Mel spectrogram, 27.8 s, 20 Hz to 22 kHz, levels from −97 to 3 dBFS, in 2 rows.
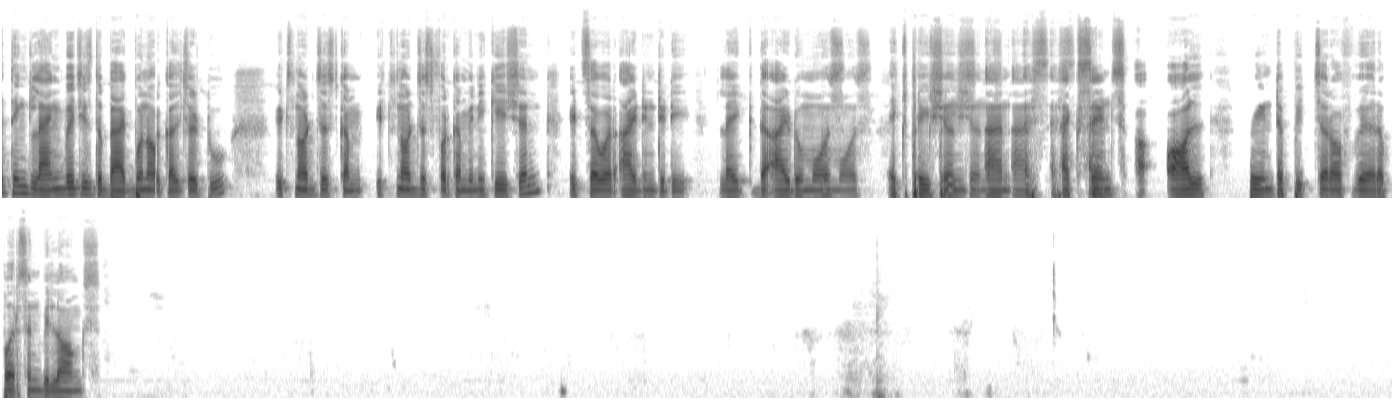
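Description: At 1.50 to 1.57 s there is a brief glitch caused by damaged data in the compressed stream. Corrupted bytes make the decoder misread the frames, lose sync and hunt for the next header.

From 8.20 to 10.96 s the speech is heard as a doubled audio track. A full-band copy, about 5 dB quieter, trails the original by roughly a third of a second and cuts in and out abruptly. It is likely a second capture through a slower path. It differs from an echo or reverb because the copy has no decay and no room colour.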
